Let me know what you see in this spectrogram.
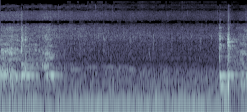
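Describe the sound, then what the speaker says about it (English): Flour frying in oil in a pot as a roux is started for Salisbury steak gravy, with a steady low sizzle and a couple of brief stirring scrapes near the start and end; no voices. "And then we're going to add the flour to the pot and do our roux."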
